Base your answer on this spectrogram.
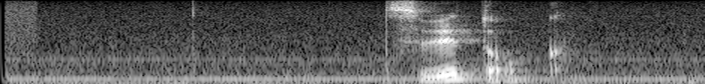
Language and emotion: Russian, neutral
